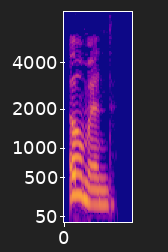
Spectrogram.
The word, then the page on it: omened: British English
